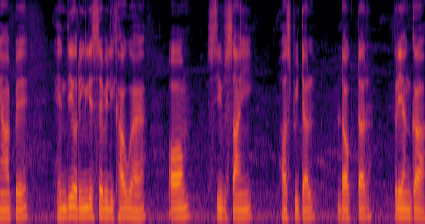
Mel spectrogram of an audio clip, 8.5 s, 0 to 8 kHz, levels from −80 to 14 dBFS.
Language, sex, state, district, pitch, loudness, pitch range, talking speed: Hindi, male, Jharkhand, Deoghar, 110 Hz, -19 LUFS, 105-115 Hz, 120 wpm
